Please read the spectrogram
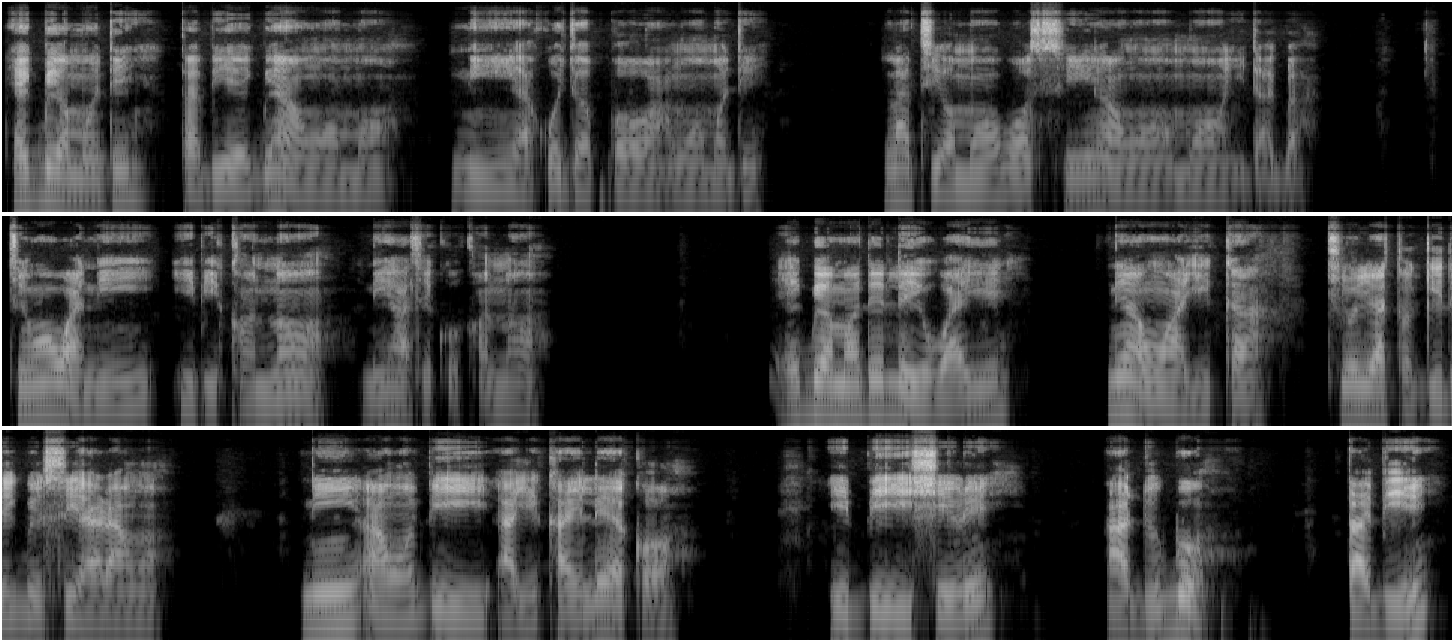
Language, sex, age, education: Yoruba, male, 30-45, tertiary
